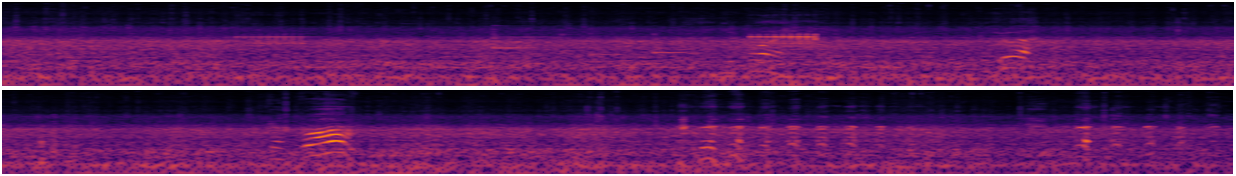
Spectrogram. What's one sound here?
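A car's tyres rumble steadily on the road from inside the car.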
